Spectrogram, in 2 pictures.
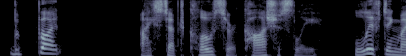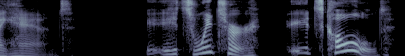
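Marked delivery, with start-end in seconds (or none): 0.1-0.6 flustered stammer. A narrator's reading. 5.5-8.0 anxious protest. A narrator's reading. Worried stammering protest.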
